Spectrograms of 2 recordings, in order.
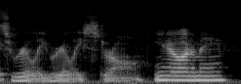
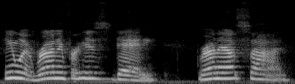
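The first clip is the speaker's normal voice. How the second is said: ordinary talk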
